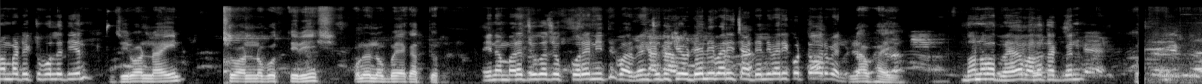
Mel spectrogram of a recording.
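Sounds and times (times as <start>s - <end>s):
man speaking: 0.0s - 11.4s.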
